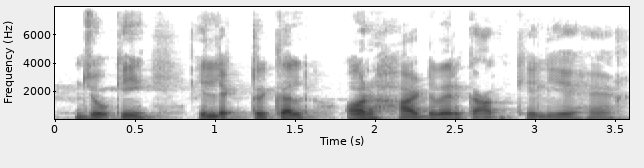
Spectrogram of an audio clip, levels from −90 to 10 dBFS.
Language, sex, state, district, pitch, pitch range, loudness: Hindi, male, Jharkhand, Ranchi, 110 Hz, 100-130 Hz, -21 LUFS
